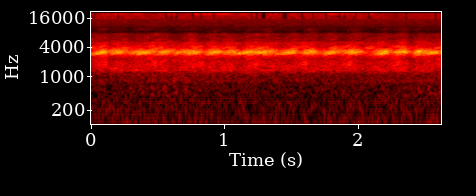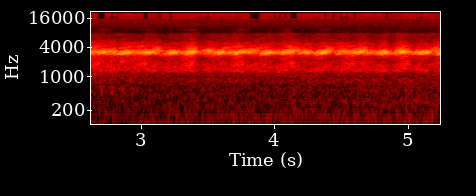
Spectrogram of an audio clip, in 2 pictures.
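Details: Many frogs call through a calm rural night. Their high, buzzy chorus runs without pause and beats gently in quick pulses, and no other animals or people are heard.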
